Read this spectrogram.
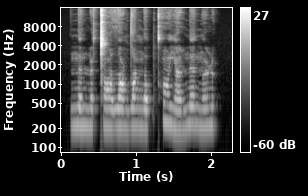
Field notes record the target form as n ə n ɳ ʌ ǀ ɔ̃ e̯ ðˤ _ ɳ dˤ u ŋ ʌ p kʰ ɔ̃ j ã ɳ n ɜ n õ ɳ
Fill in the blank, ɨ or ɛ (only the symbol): ɛ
